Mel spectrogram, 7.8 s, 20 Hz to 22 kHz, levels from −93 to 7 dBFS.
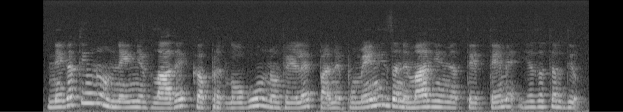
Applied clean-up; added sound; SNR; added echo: none; none; none; none.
